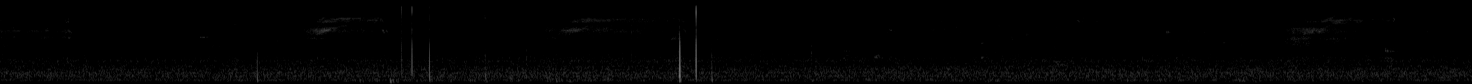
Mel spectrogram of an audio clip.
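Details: Pet cat Awar, eldest in the home, breathes hard in a dream: rhythmic soft hissing breaths roughly every three seconds, with several sharp ticks and clicks scattered through the quiet indoor background.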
